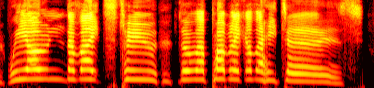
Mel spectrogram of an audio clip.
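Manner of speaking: loud, high victory crow with a laugh; cackling, triumphant yell of we own the rights; triumphant gloating shout. Acted. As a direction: rub it in, shouting that you won. Gloating over owning the rights.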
